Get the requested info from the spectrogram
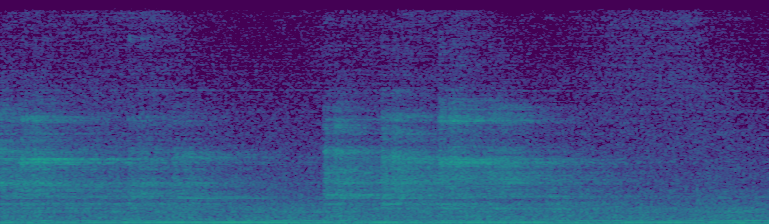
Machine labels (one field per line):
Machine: fan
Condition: normal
